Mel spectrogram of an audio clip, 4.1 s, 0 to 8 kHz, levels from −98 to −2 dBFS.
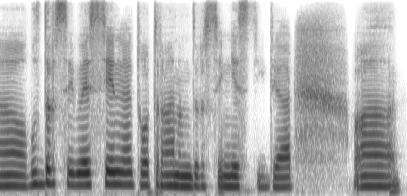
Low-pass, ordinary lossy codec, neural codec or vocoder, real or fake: none; none; codec, 16 kHz, 0.5 kbps, X-Codec, HuBERT features, trained on balanced general audio; fake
